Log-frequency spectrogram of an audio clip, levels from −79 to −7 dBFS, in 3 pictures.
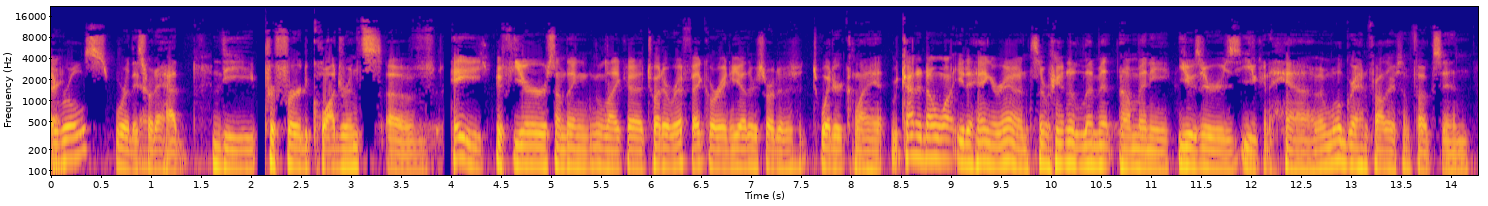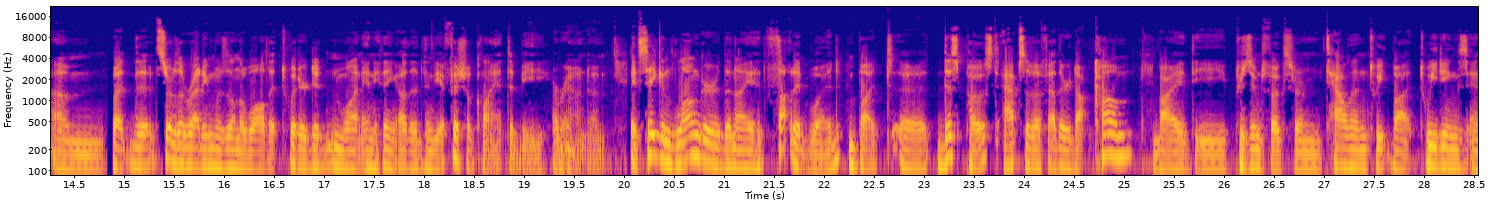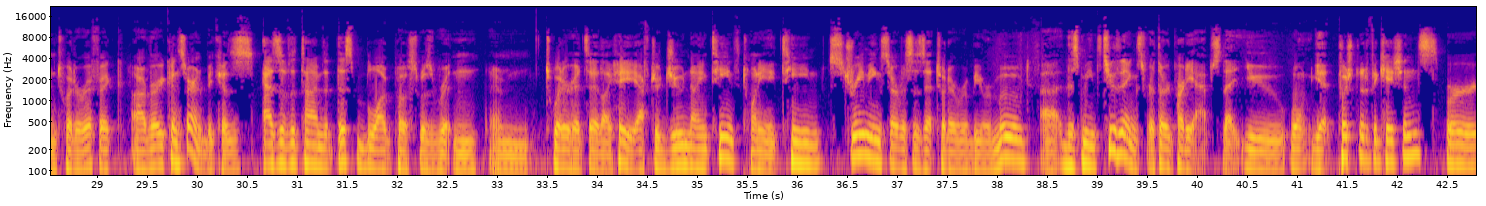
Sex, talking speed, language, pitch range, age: male, 205 wpm, English, 95-120 Hz, 30-49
